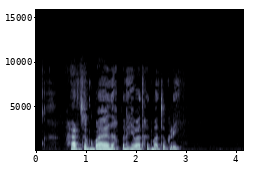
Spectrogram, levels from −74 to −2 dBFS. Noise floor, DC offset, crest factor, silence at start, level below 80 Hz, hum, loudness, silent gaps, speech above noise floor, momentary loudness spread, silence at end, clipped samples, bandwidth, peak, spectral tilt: -68 dBFS; under 0.1%; 18 dB; 0.6 s; -74 dBFS; none; -25 LUFS; none; 44 dB; 14 LU; 1.3 s; under 0.1%; 10 kHz; -8 dBFS; -6.5 dB/octave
